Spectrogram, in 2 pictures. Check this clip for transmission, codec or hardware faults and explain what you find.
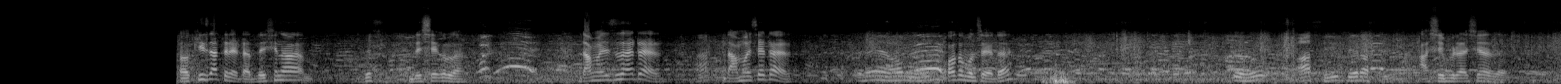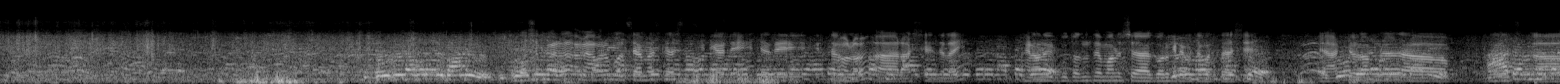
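One fault is present: a cut-off start. From 0 to 1.77 s the clip holds digital silence, then the audio enters abruptly in the middle of a sound with no attack or fade-in. Capture or streaming began late, so the onset was never recorded.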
